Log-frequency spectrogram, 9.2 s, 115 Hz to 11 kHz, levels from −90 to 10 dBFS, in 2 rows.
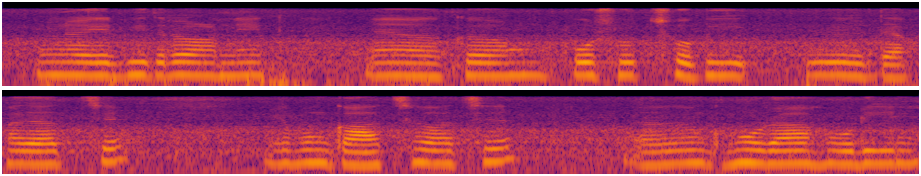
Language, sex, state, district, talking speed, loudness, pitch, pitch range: Bengali, female, West Bengal, Jalpaiguri, 90 wpm, -19 LUFS, 205 Hz, 205-210 Hz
